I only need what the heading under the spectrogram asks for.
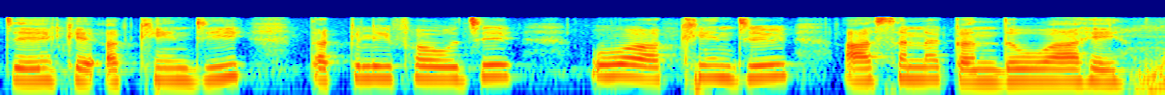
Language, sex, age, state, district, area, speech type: Sindhi, female, 30-45, Gujarat, Junagadh, urban, spontaneous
